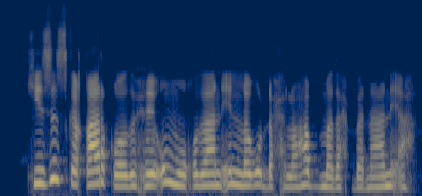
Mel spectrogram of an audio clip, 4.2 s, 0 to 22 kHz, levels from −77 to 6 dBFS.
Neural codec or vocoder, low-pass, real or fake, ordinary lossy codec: none; 19.8 kHz; real; none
